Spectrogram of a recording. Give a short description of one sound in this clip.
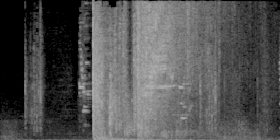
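Gunshots crack loudly in rapid bursts.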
